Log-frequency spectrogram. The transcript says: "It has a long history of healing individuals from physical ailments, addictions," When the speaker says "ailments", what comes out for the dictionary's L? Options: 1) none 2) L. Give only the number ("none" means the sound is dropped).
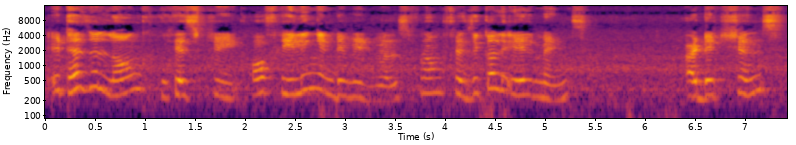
2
